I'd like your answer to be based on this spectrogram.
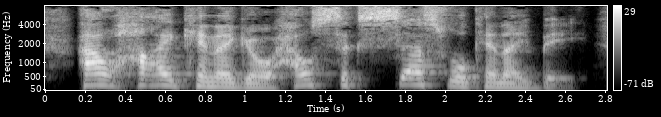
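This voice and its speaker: A man's high voice with a New York accent and very wide pitch swings, on a very clean recording with a silent background. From New York (Queens). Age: 40s. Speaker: bilingual TV host and podcaster. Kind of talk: interview.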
